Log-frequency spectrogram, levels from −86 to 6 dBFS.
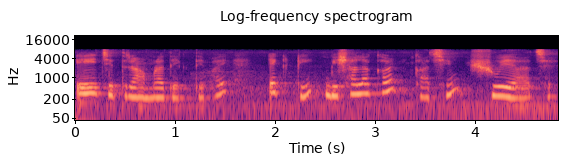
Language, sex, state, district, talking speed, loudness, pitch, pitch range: Bengali, female, Tripura, West Tripura, 125 wpm, -17 LUFS, 260 Hz, 230-305 Hz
